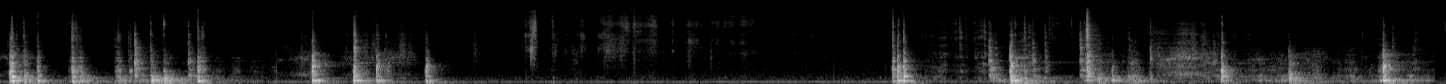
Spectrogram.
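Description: Replacement starter motor knocked and shifted against the bellhousing and engine block of a 351 Windsor as it is worked into place by hand. Irregular metal clunks and knocks come in clusters over the first few seconds and again in the second half, with a quieter stretch in the middle.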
